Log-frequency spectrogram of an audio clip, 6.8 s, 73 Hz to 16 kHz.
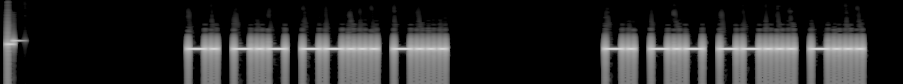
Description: Morse code, heard as a keyed tone, about 28 wpm, 700 Hz. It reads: NK7B NK7B
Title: Call Signs Repeated 2x - 28wpm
